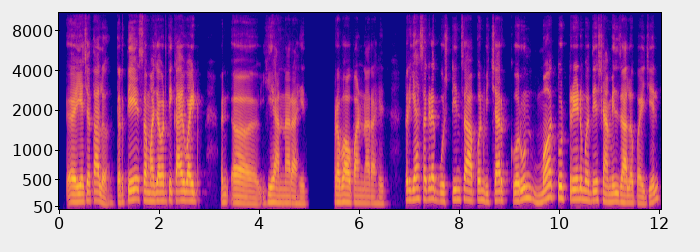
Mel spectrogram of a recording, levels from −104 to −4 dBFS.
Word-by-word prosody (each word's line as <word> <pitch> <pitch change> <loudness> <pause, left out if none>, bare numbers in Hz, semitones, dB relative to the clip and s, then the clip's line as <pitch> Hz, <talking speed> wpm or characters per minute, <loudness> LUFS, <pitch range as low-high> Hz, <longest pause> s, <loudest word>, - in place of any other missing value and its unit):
अ, - - -3
ह्याच्यात 135 +4 +1
आलं. 145 -6 -1
तर 120 - -2
ते 165 +3 +4
समाजावरती 145 0 +1
काय 150 +1 +5
वाईट 145 -1 +3 0.7
अ, - - -2 0.7
हे 125 0 +1
आणणार 115 -2 -2
आहेत 100 -1 -5 0.6
प्रभाव 125 0 +3
पाडणार 110 -2 -4
आहेत. 105 -1 -8 0.4
तर 160 - 0
ह्या 175 +2 +1
सगळ्या 175 0 0
गोष्टींचा 165 +5 -2
आपण 155 +1 +1
विचार 145 +3 0 0.2
करून 160 +7 +2 0.3
मग 205 +7 +4
तो 195 - +6 0.2
ट्रेंडमध्ये 165 -3 +2
शामिल 135 -2 -1
झालं 120 -2 +2
पाहिजे. 110 +4 -3
145 Hz, 140 wpm, -25 LUFS, 120-160 Hz, 0.7 s, तो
